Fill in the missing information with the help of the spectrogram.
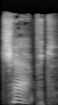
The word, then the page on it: chapped: American English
